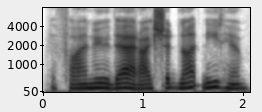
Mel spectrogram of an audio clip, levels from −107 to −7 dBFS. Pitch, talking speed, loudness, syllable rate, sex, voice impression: 160 Hz, 260 wpm, -17 LUFS, 4.6 syllables/s, female, feminine, adult-like, slightly powerful, clear, fluent, intellectual, slightly calm, unique, slightly elegant, lively, slightly strict, slightly intense, slightly sharp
